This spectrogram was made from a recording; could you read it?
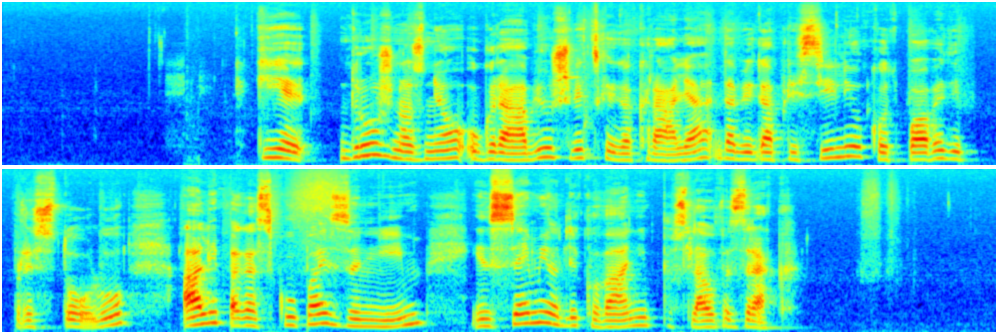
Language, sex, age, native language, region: Slovenian, female, 60+, Serbian, Drava region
